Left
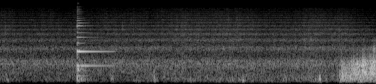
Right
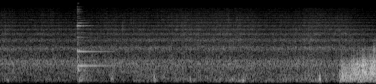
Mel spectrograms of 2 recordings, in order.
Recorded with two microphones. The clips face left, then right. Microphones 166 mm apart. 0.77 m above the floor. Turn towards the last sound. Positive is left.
turn(degrees=80)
